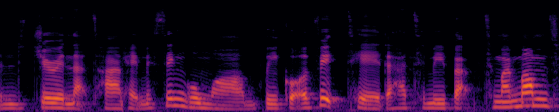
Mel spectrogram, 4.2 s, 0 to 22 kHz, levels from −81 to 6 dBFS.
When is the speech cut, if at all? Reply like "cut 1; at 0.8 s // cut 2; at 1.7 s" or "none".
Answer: cut 1; at 0.9 s // cut 2; at 1.9 s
